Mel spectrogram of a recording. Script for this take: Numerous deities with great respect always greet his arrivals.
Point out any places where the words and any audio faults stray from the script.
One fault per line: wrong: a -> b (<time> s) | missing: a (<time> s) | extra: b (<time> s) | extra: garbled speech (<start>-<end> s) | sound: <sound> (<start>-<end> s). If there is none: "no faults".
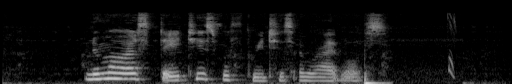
missing: great respect always (2.5 s)
sound: chirp (4.5-4.6 s)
